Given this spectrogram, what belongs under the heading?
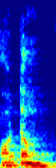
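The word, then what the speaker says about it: autumn: को नहीं पढ़ना है तो इसे क्या पढ़ेंगे ऑटम ए यू टी य एम इसे ऑटम ही पढ़ा जाता है ऑटम माने सर्दी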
